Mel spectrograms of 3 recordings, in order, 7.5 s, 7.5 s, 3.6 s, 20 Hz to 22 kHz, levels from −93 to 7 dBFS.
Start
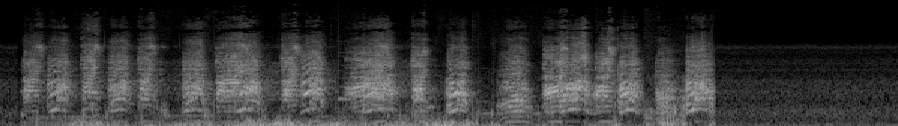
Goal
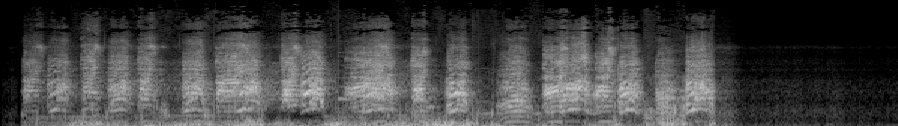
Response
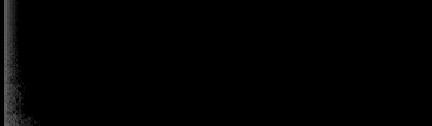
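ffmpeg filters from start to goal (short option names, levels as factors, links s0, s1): -filter_complex "[0:a]agate=range=0.0224:threshold=0.00501:ratio=3:detection=peak,dynaudnorm=f=120:g=13:m=1.88,asettb=1/sr,asplit=3[s0][s1][s2];[s0]atrim=end=2.194[s3];[s1]atrim=start=2.19:end=2.7,asetpts=PTS-STARTPTS,afade=t=in:d=0.004:c=qsin,afade=t=out:st=0.506:d=0.004:c=qsin,lowshelf=f=490:t=q:w=3:g=-12.5[s4];[s2]atrim=start=2.696[s5];[s3][s4]acrossfade=d=0.004:c1=hsin:c2=qsin[s6];[s6][s5]acrossfade=d=0.004:c1=qsin:c2=hsin,asplit=2[s7][s8];[1:a]atrim=start_sample=2205[s9];[s8][s9]afir=irnorm=-1:irlink=0,volume=0.2[s10];[s7][s10]amix=inputs=2:normalize=0,volume=1.58"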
